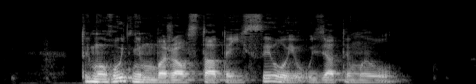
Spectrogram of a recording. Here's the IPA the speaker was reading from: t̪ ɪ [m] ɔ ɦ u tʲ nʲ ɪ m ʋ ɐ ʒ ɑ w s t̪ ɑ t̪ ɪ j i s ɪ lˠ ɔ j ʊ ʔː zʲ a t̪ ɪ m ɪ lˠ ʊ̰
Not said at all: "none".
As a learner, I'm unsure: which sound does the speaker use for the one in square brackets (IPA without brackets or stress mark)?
m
